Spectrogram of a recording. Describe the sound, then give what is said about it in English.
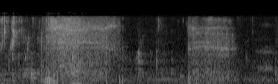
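Water runs over an egg shell as it is washed, in two stretches of rushing, splashy flow with small wet handling noises between them. “Wash off the shell.”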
